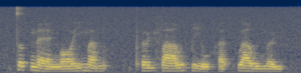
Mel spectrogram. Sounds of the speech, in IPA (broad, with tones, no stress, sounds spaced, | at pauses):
t̪ ʊ˥ k̚ m ɛː˨˩ ŋ ɔː˨˥ j m ɐ˧ m | pʰ ɵ˨ ɥ f aː˨˥ w p iː˨˩ w h ɐ˨˥ t̚ kʷ aː˧ w m ɵ˧ ɥ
